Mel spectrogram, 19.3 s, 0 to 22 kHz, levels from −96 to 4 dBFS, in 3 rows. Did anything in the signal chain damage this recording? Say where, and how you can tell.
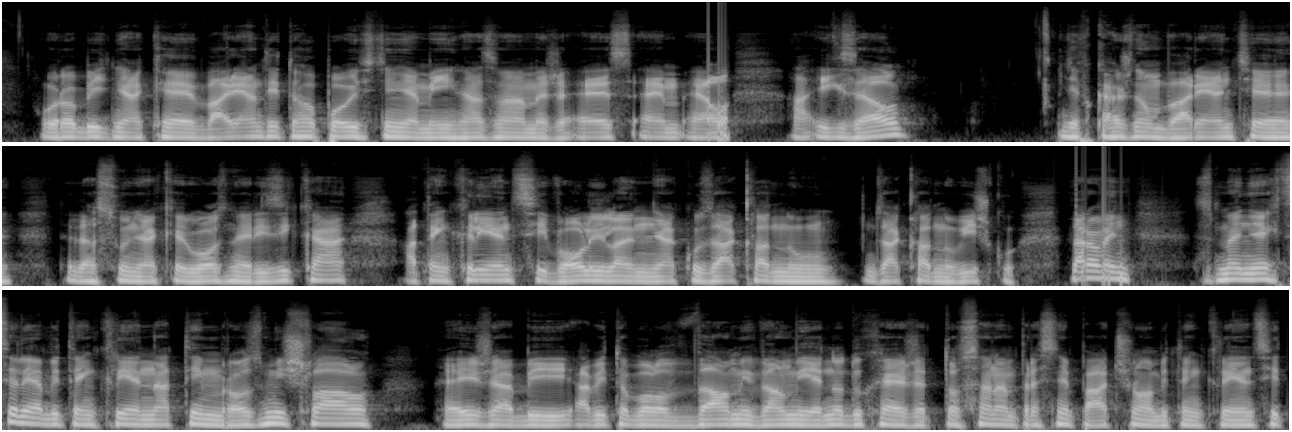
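Yes, there's processor overload crackle at the driver and buffer stage. You get a short gritty burst from 3.54 to 3.68 s and a longer tearing stretch from 11.68 to 12.46 s riding on the speech. The processor couldn't fill its buffers on time, which sound like roughly 10 ms each. The missed ones were simply skipped, so you hear a run of small hard-edged gaps: about ten in the first burst and several dozen in the second.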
